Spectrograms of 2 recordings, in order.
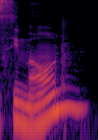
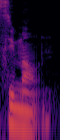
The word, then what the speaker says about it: Simone: In Zebra, I'm aware that Simon is typically how we would pronounce it, but in this character, they do pronounce it Simone. The characters have said our character's name, so that's the only reason I'm saying Simone.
